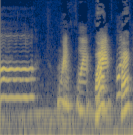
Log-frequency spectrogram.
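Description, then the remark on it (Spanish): A duck quacks four times in a quick, uneven series, loud, following a short sustained musical tone. “Vi un pato muy pequeñito.”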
